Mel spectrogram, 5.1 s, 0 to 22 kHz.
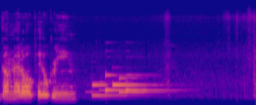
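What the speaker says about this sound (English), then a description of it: "Sorry about that. That was my phone." A mobile phone chimes with a short rising run of clear electronic tones that ring out and fade, following a voice as he lists paint colours while unboxing an Italeri 1/48 AB 212/UH-1N Huey helicopter model kit.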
